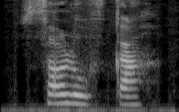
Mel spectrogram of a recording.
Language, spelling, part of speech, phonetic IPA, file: Polish, solówka, noun, [sɔˈlufka], Pl-solówka.ogg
